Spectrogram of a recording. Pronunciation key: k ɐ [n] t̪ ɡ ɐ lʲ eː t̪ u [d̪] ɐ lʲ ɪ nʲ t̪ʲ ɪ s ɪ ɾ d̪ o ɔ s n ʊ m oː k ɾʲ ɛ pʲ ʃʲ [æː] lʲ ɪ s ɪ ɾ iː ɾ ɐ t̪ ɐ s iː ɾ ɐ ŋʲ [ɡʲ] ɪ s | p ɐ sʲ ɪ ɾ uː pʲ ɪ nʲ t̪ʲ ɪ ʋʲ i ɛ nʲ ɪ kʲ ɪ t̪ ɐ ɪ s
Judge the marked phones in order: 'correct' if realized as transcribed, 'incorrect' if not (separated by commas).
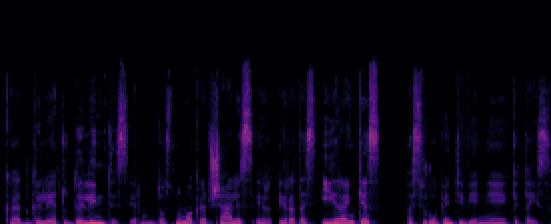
incorrect, correct, correct, incorrect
